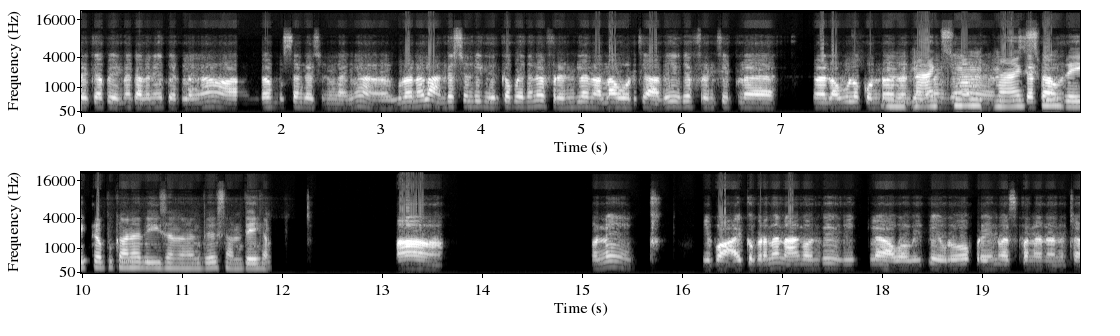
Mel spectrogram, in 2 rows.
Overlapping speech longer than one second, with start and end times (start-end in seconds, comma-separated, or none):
none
